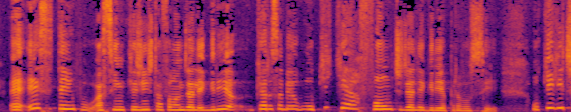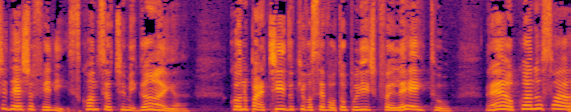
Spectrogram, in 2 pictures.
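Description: High-voiced woman preaching in a hall. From Brazil. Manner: personal storytelling, heartfelt, with exclamations. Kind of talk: sermon. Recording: long hall reverb.

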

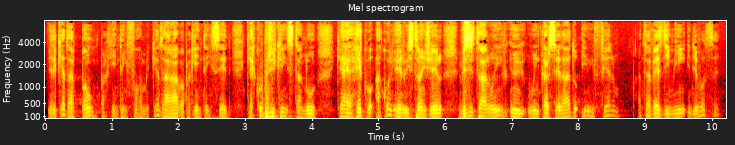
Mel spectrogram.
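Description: A man's voice: on the low side, fairly quick, creaky, hardly any pauses, breathy edge. A man, a pastor preaching a sermon and telling personal stories, acting out the dialogue. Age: 60s. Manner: storytelling, acting out dialogue with soft laughs.

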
